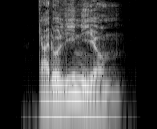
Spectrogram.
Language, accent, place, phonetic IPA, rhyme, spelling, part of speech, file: German, Germany, Berlin, [ɡadoˈliːni̯ʊm], -iːni̯ʊm, Gadolinium, noun, De-Gadolinium.ogg
- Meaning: gadolinium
